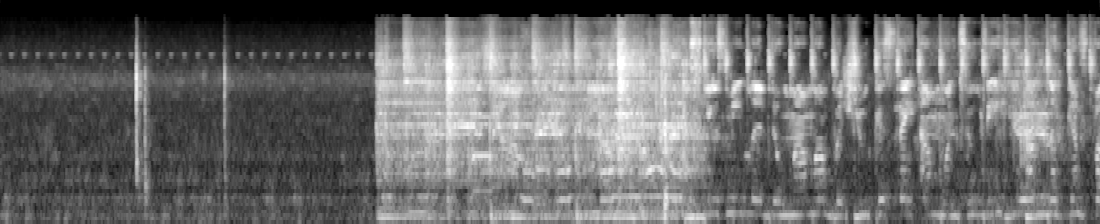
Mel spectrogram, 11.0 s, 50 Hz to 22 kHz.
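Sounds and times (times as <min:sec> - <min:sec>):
faint room noise: 0:00.0 - 0:11.0.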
